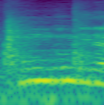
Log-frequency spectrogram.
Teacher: 그리고 그 다음에 이제 이렇게는 아무것도 아니고 그다음 비읍하고 니은이 만나면 비읍이 미음으로 바뀌지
